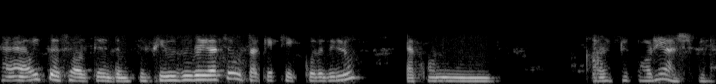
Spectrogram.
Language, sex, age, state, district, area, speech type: Bengali, female, 60+, West Bengal, Kolkata, urban, conversation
